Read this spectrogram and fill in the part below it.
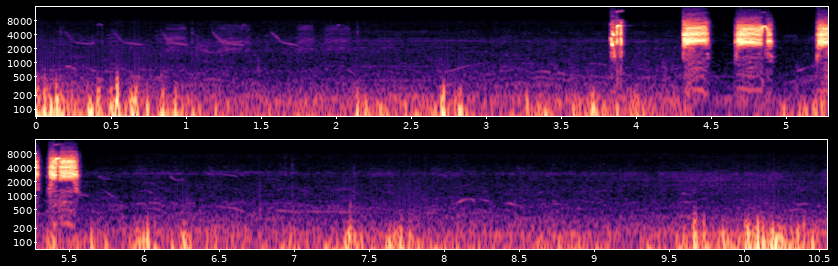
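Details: Black francolin (kala teetar), kept for sale in Pakistan, with a 'speeder', 'chakri wala' calling style: one burst of four loud, harsh, grating notes in quick succession, with men talking and faint bird chirps throughout.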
